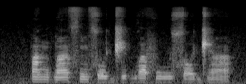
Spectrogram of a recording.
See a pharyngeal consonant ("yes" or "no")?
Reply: no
